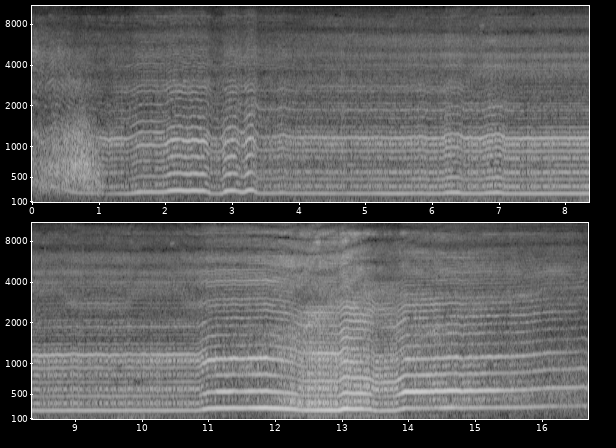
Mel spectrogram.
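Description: The small nitro engine of an RC truck runs with a steady, buzzing, tonal drone close by, briefly wavering, then revving up louder near the end before settling.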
